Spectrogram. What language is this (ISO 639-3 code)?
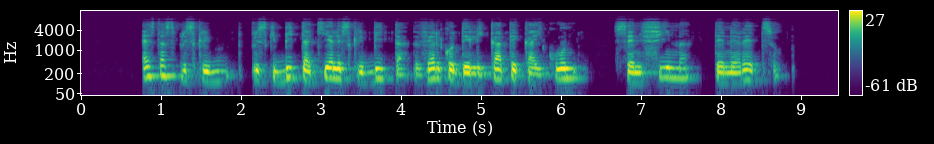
epo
